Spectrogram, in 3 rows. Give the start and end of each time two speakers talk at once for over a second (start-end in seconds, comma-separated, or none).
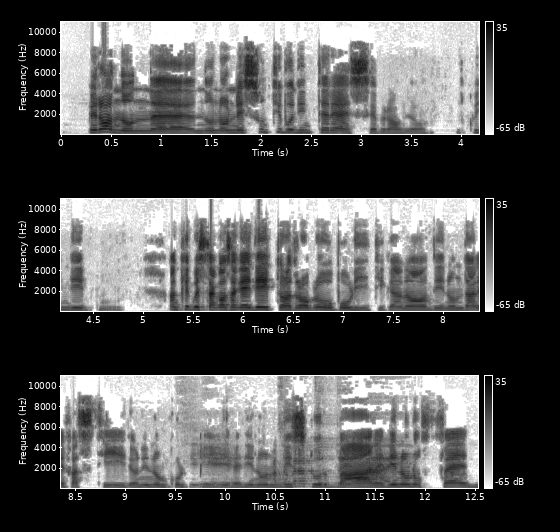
9.6-12.0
